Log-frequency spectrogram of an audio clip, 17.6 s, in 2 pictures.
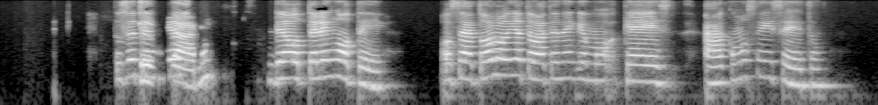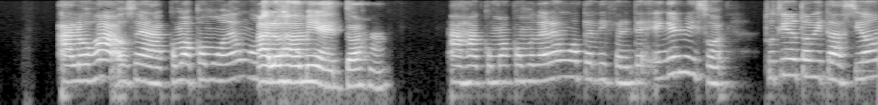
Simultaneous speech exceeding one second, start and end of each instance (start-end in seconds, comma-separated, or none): none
